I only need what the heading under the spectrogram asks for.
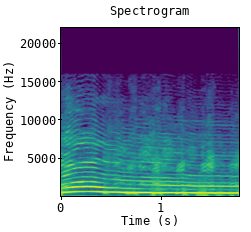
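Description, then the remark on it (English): A weeping person imitates a howl: one long, loud, steady wail that holds its pitch and sags slightly toward the end. Lower speech-like sounds run beneath it through the second half. “I started weeping uncontrollably and howling at the moon.”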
